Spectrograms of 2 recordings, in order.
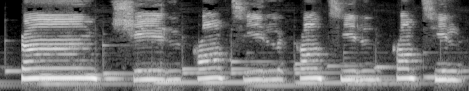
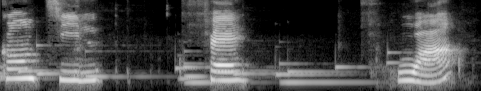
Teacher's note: Então, quando uma palavra termina com consoante e a próxima começa com vogal, eu grudo o som das duas. E aqui, no caso, quando é com D no final, o som vai virar T.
